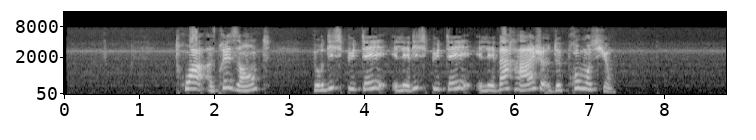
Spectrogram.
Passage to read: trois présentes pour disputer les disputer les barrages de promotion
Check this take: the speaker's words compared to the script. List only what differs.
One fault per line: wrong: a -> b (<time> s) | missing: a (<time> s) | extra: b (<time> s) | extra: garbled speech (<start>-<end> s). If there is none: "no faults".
no faults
